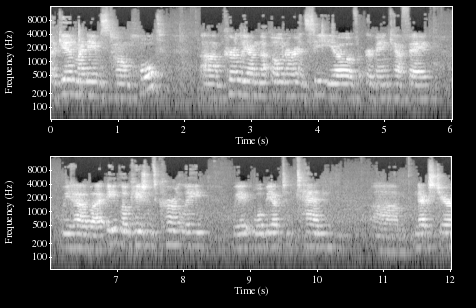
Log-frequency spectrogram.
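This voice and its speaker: A man speaks at a high pitch and a fairly slow pace, with fairly even intonation. Light background noise and audible room echo are present. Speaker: guest. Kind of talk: motivational talk. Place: classroom. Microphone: camera far.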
